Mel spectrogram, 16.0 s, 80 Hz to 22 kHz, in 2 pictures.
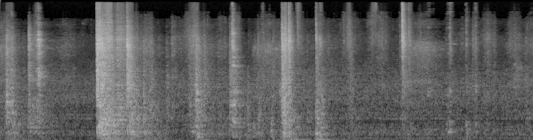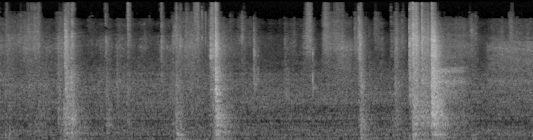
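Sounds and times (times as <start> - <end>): scraping clunks of dryer parts: 0.0 - 15.6.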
